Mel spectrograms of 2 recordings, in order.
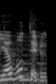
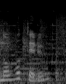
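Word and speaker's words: ノボテル: ボテル、ノボテル、ノボでいいのか、ここは私ヤボって読むとおかしくなるね。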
